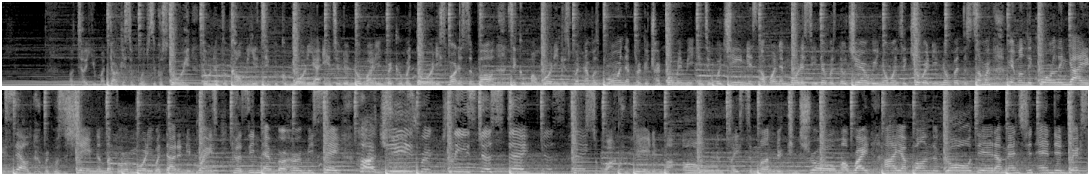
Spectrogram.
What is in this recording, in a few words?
Rap; Evil Morty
